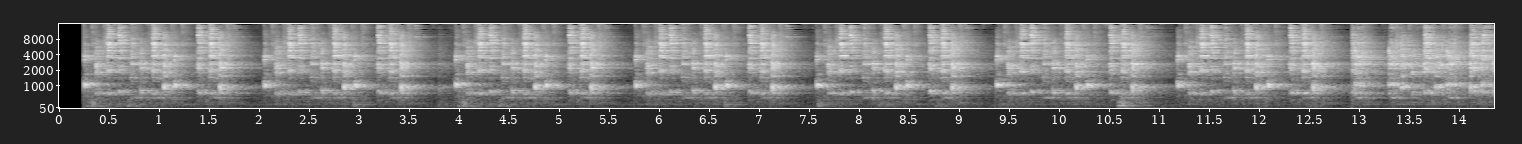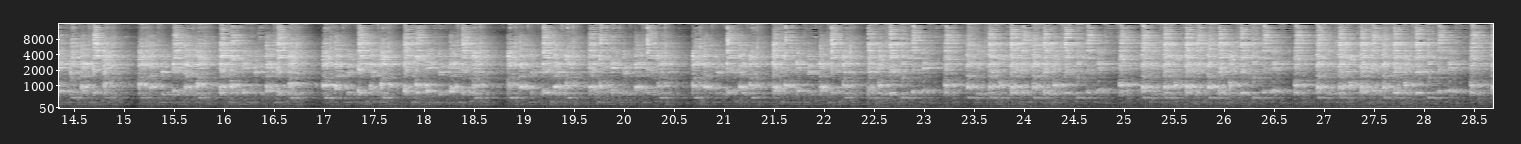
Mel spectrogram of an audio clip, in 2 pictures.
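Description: Robotic percussion sculpture striking its clamp-mounted blocks and bells in dense, fast, interlocking rhythms, improvised in real time by software running eight independent clocks. The playing starts abruptly at the beginning.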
